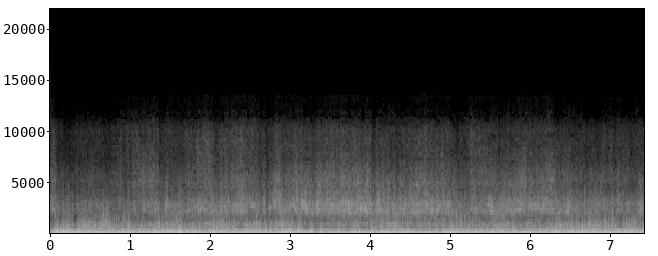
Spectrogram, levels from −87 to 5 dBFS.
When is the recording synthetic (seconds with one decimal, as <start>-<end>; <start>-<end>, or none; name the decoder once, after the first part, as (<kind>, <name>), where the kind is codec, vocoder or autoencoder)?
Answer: none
